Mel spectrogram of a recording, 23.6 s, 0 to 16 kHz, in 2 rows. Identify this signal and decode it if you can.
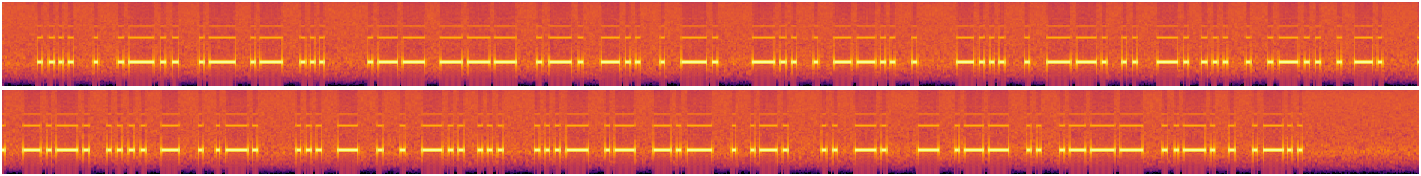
Morse code, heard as a keyed tone, hand-sent with a straight key, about 28 wpm, 1070 Hz. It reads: HELAAS WORDEN DEZE BEGINSELEN ECHTER STEEDS VAKER IN TWIJFEL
